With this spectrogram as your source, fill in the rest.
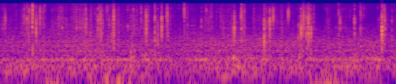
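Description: Hard, solid pieces of a broken gym chalk block are squeezed, crumbled and rubbed by gloved fingers and palms in a container of chalk powder. The crumbling makes a steady stream of bright, crunchy crackles and sharp snaps over a soft, gritty rustle.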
